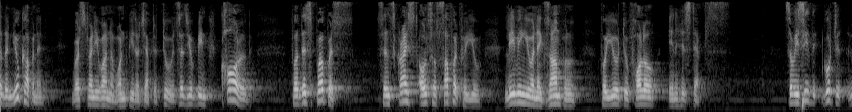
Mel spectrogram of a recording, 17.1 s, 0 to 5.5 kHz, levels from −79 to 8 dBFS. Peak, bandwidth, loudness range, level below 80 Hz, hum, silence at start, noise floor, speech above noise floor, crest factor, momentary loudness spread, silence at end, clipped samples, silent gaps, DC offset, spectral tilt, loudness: -2 dBFS; 5.4 kHz; 5 LU; -66 dBFS; none; 0 s; -62 dBFS; 40 dB; 20 dB; 13 LU; 0 s; under 0.1%; none; under 0.1%; -7 dB/octave; -23 LUFS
